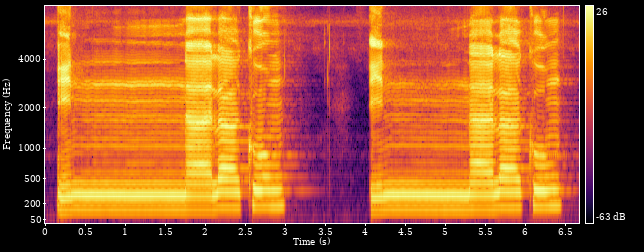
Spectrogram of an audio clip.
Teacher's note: huruf na kita tahan dan kita tekan dan Kita dengungkan du sampai t harakat ya karena hurufnya terdapat tanda tasdid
